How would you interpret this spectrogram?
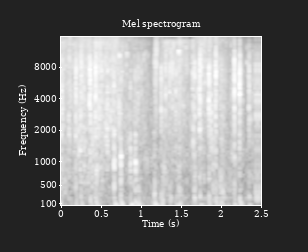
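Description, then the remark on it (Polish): Steady clip-clop of the hooves of a ridden horse in a video game at a brisk, rhythmic pace, clear, with a busy background wash of noise and no speech. “Aha, tylko koń przez to nie przejedzie, tak?”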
